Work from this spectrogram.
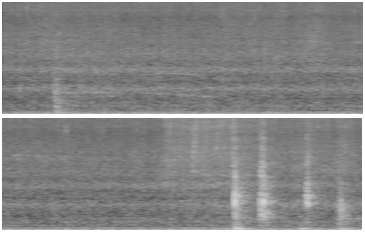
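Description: Ivy gourd curry frying in a pan with cumin chili powder gives a soft, steady sizzle throughout, with a few sharp clinks and scrapes of stirring near the end.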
